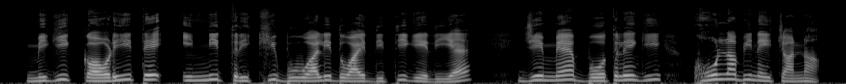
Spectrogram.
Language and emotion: Dogri, disgusted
